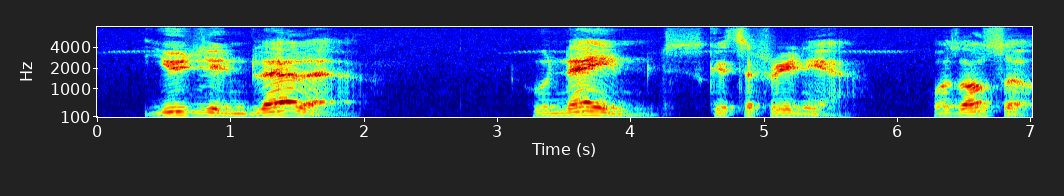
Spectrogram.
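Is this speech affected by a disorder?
Yes: slurred speech from poisoning.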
